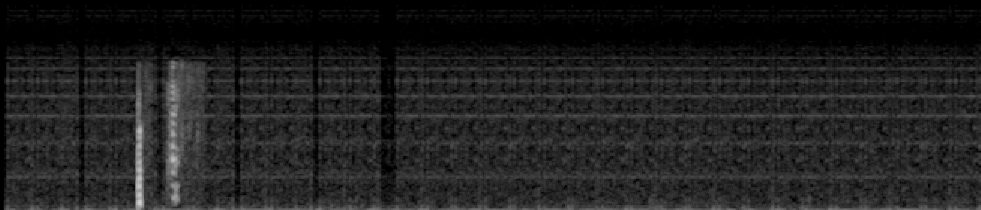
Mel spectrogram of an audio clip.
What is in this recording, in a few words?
Mesa Simulcast, MESA PD, scanner audio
